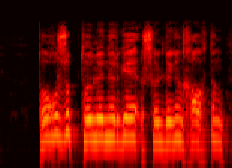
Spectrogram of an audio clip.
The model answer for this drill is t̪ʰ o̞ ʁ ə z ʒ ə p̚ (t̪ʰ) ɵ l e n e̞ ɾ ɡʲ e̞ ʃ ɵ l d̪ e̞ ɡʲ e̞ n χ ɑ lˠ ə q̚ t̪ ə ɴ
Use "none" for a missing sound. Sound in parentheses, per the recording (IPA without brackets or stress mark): t̪ʰ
